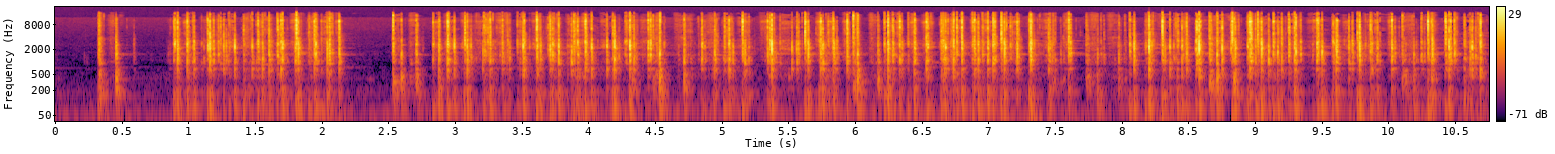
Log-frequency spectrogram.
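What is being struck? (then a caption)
Plastic mechanical keyboard keys. Fingertips with long nails type fast on a backlit optical linear mechanical keyboard with white and blue plastic keycaps. A dense stream of sharp, bright plastic clacks with a soft low thump under each keystroke is broken by two brief pauses near the start. Each tap dies away almost at once.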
